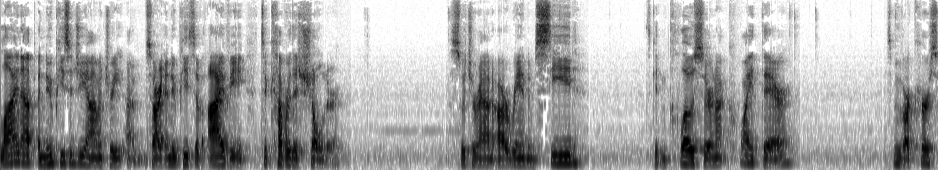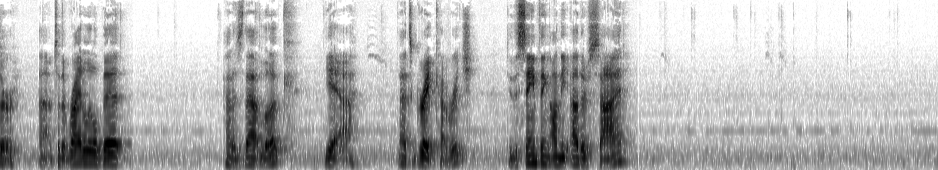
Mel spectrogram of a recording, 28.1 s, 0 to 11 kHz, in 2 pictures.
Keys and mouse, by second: 0.1-0.9 drag, 5.6-6.4 drag, 7.3-9.6 drag, 9.4 right drag, 9.6 middle click, 12.1-13.1 drag, 13.7-14.9 drag, 13.7-15.6 middle drag, 13.7-15.6 right drag, 16.3 click, 17.6-20.5 drag, 19.4-19.8 right drag, 20.5-24.2 middle drag, 24.4 middle click, 24.6-25.4 drag, 25.4 right drag, 25.6-26.6 middle drag, 27.0 click, 27.6-28.1 middle drag.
